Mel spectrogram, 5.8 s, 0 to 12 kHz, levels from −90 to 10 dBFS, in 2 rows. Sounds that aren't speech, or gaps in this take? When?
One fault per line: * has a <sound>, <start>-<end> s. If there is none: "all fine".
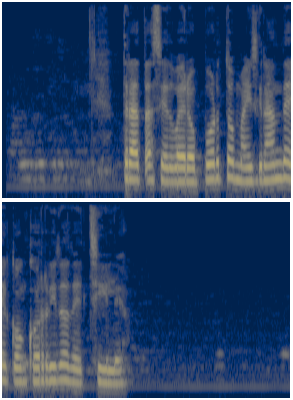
all fine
